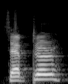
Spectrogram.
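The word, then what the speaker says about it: sceptre: टे look into that सी के अंदर सेप्टर एज यू कैन सी here we आर not using सी here again scissor we आर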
